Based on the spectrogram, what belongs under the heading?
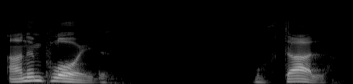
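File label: "unemployed" English, "מובטל" Hebrew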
